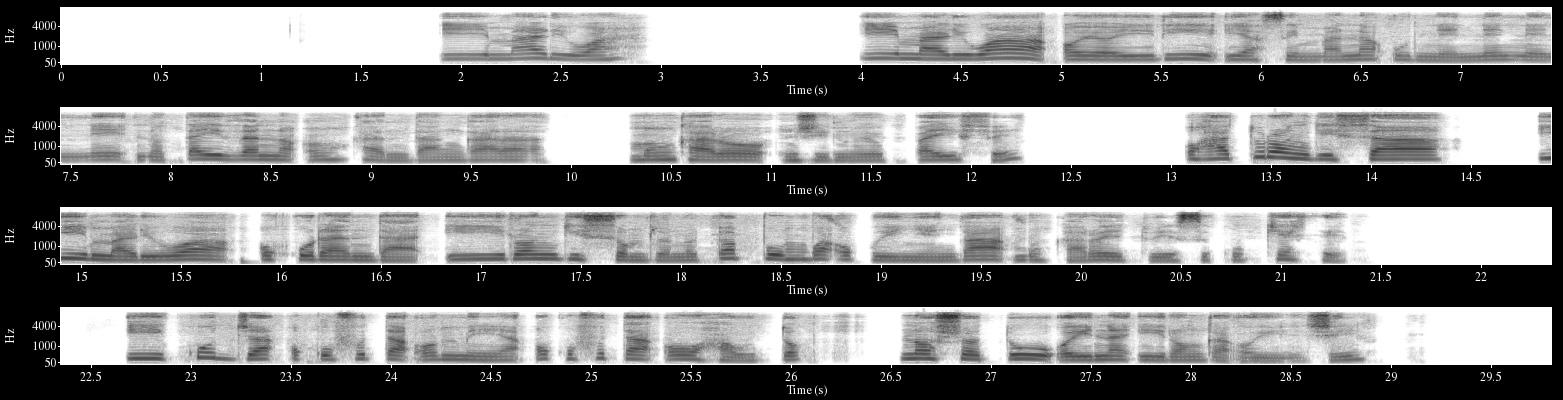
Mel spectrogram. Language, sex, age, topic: Oshiwambo, female, 25-35, finance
